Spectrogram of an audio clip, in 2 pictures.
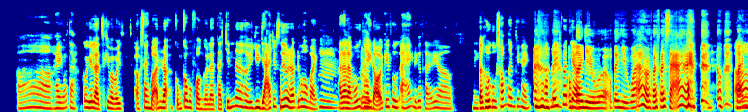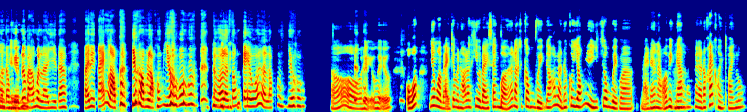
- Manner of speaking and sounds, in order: other background noise; laugh; in English: "O-T"; in English: "O-T"; laugh; chuckle; laughing while speaking: "Con"; laughing while speaking: "á"; laugh; laughing while speaking: "vô"; laughing while speaking: "vô"; laugh
- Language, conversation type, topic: Vietnamese, podcast, Bạn làm thế nào để bước ra khỏi vùng an toàn?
